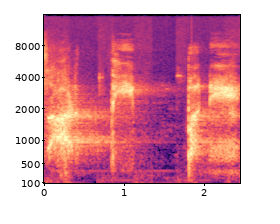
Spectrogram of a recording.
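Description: Near silence in a pause between spoken phrases, with faint breath noise at the microphone a few times.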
